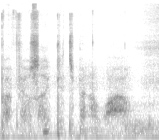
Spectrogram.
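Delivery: very soft whisper. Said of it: "I don't know why I'm whispering".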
